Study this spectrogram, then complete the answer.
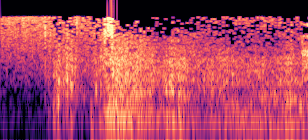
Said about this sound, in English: Rain, rain, go away. Get out of here, rain. No one wants you around.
